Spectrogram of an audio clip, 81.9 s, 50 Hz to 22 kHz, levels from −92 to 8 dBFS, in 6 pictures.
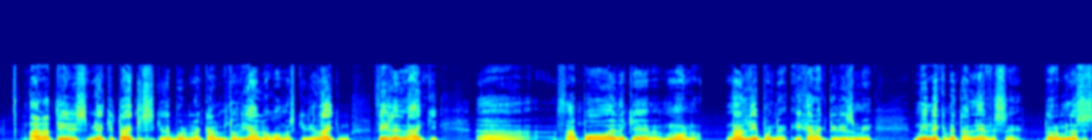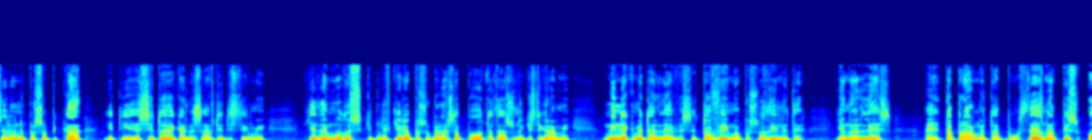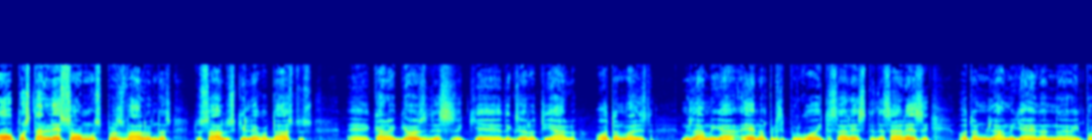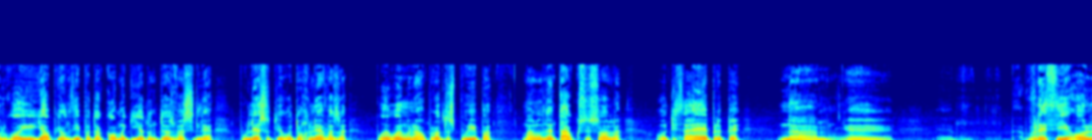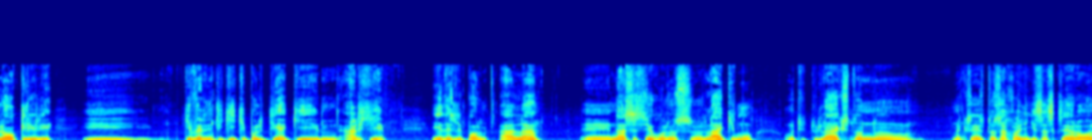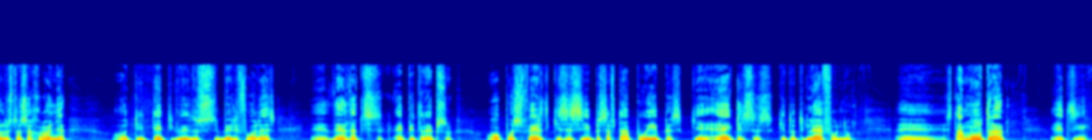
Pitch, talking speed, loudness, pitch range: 115 Hz, 145 wpm, -22 LUFS, 105-125 Hz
